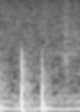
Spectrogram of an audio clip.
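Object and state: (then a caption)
Baked loaf of bread, sounds hollow (done). A homemade loaf of bread, turned upside down, is tapped twice on its bottom, giving two short, dull, hollow knocks with a low body and almost no ring. The hollow sound shows the loaf is baked through, though it could probably have gone another five minutes.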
